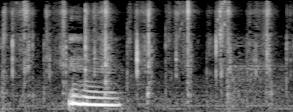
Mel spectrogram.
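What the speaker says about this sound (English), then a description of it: "let's begin your reading with some oracle cards that I will pull out" Oracle cards shuffled by hand at a reading, a brief burst of riffling and rustling lasting about half a second, followed by soft faint handling noises.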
